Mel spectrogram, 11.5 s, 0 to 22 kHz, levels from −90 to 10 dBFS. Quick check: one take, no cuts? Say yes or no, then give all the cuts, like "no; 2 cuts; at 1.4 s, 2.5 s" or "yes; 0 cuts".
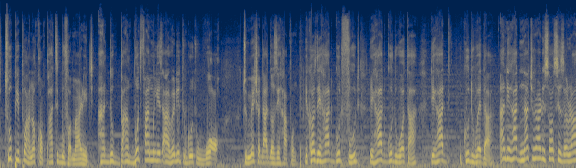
no; 1 cut; at 5.9 s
